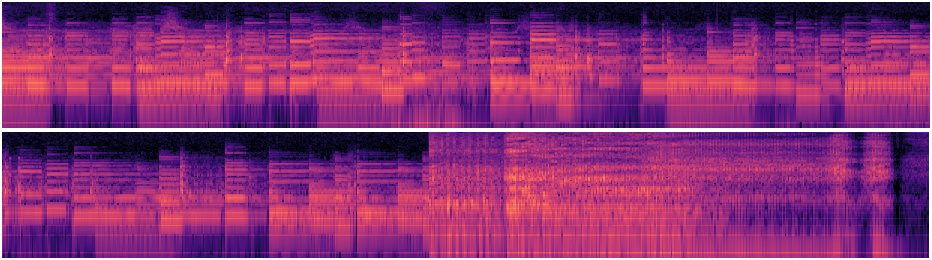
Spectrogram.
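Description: Song outro: a plucked guitar melody playing on its own, with no beat or vocals. About nine seconds in it gives way to a rush of noise that fades away.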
